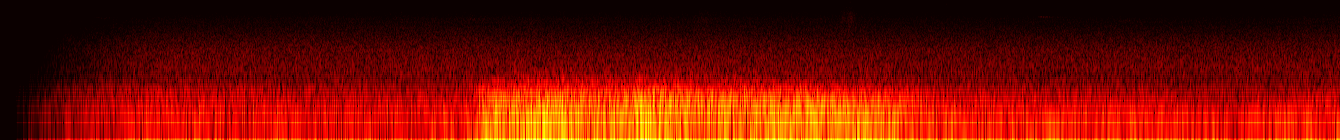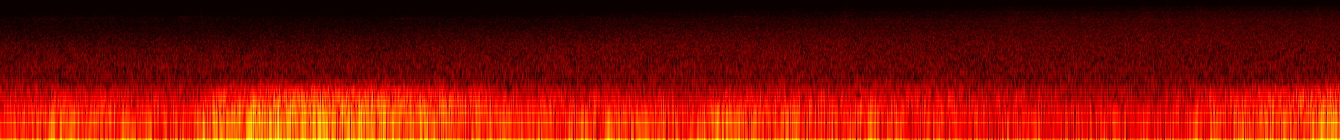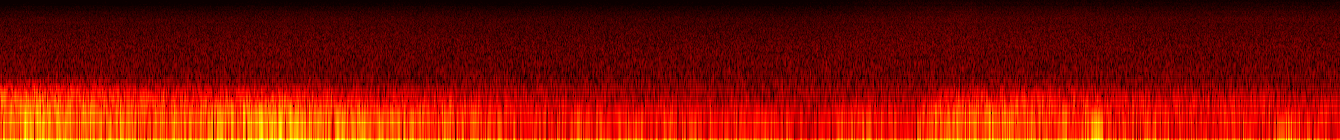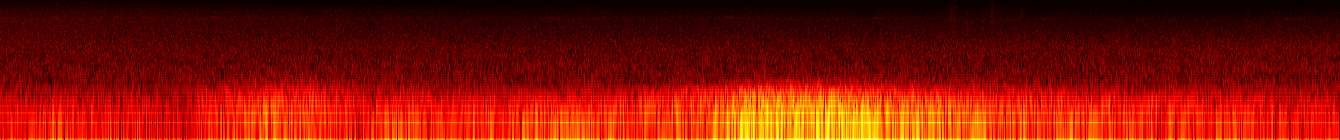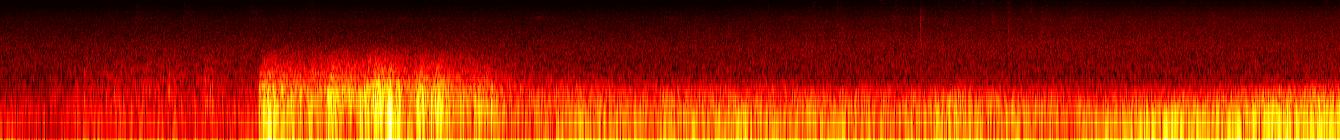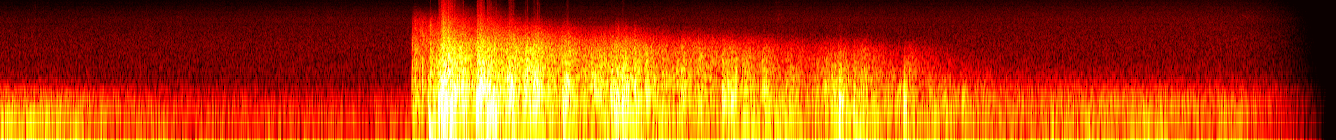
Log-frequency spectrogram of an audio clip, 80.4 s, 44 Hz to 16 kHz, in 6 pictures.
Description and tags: Learning the "tricks" to record thunder claps without clipping. MKH 30/40,SD 722
field-recording, thunder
